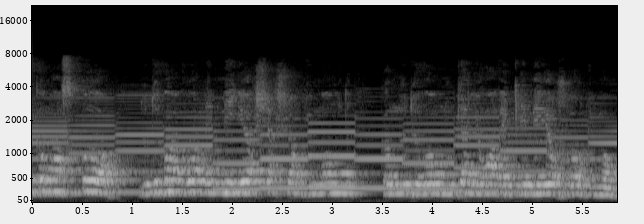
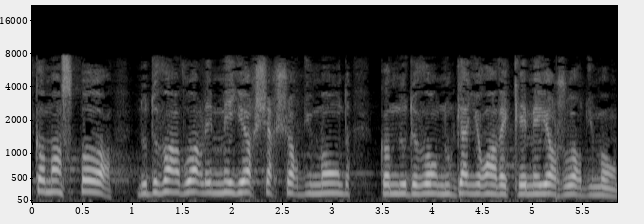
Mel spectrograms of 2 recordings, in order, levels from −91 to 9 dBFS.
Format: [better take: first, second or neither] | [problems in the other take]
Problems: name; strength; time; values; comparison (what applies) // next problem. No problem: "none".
second | background sound (Wind instrument, woodwind instrument); 10 dB below the speech // room echo; dies away in 1.3 s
